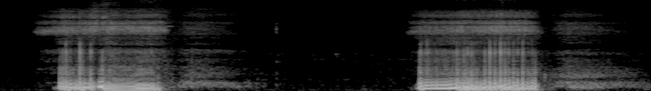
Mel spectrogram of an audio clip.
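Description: Two loud, low, rattling snores on the in-breath, each followed by a softer out-breath, in a quiet room.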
